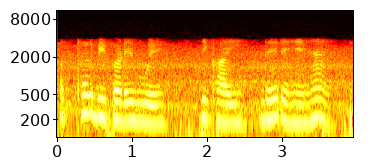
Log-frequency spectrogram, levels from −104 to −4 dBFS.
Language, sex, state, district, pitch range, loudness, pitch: Hindi, female, Chandigarh, Chandigarh, 175-205 Hz, -16 LUFS, 190 Hz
